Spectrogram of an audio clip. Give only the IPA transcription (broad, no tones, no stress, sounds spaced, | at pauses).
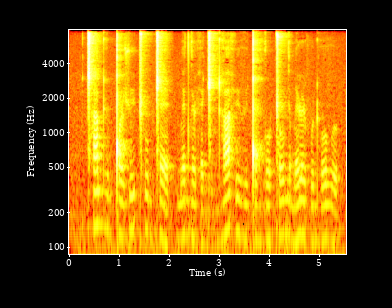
ǁʰ a b ɖʱ ʏ b ǃ ɔ ɭ ʃ y ǁʰ u b ǁ ɛ | b ɛ d ɡ ɐ ɭ h ɛ ɡ͡ǁ ə b ɖʱ a h y v y ǃ ʏ b ɡ o ǁ o ɡ ɛ b ɛ ɭ ə ɭ f u ɖʱ o v ʊ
